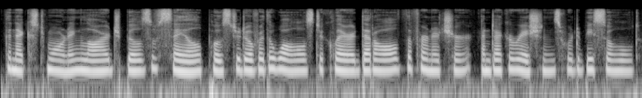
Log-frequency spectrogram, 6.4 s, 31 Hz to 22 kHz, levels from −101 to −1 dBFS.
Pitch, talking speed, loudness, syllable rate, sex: 200 Hz, 205 wpm, -20 LUFS, 5.6 syllables/s, female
